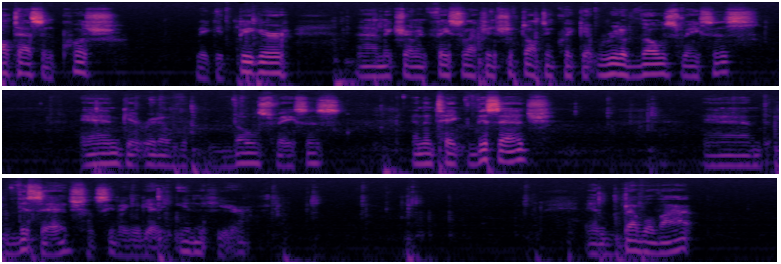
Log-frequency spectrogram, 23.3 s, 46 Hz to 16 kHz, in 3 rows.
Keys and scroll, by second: 2.5 alt+a, 3.3 3, 5.3 x, 9.6 x, 11.6 2, 21.7 ctrl+b.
